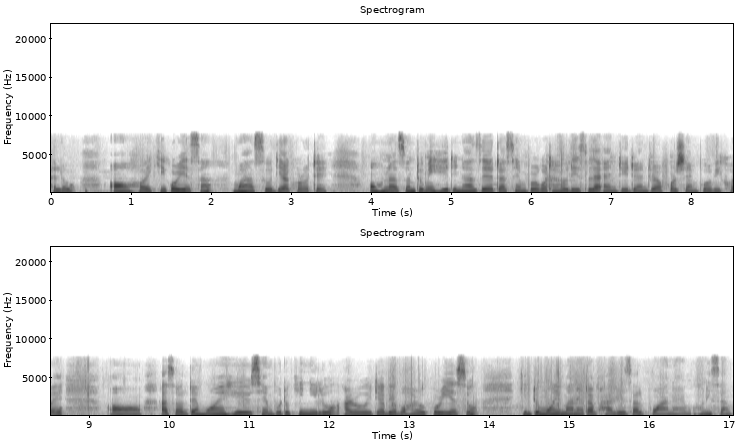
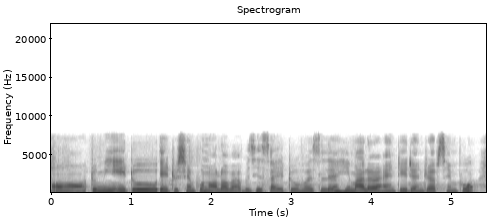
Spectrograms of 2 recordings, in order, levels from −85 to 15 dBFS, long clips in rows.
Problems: none marked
